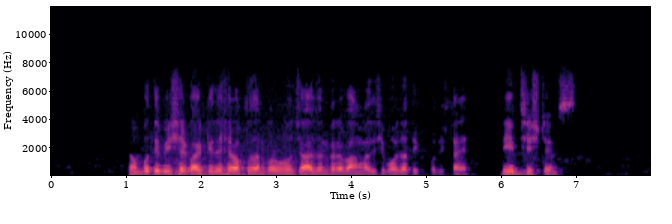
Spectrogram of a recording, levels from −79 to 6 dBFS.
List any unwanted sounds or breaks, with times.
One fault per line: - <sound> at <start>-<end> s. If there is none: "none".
none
